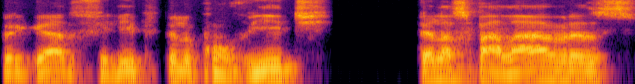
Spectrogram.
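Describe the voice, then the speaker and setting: Here a man is speaking. His pace is moderate. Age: 60s. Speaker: trade association executive. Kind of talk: interview.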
